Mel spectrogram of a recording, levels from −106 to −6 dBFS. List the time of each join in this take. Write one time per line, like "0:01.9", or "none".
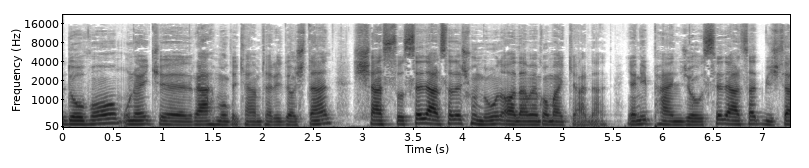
0:01.7
0:04.7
